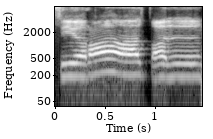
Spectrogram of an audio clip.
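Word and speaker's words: صراط: pemula ihdinas sirotol mustaqim ingat tok ada huruf Kok disitu Shiro Shiro opo dibaca tol Jangan dibaca ah tak ya ini dua huruf hampir sama dalam membacanya akan tetapi dua huruf tersebut adalah beda ya ihdinas sirotol pop huruf tho ini dibaca tebal ya bukan tipis tak tipis stok tebal Oke Paham ihdinas sirotol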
